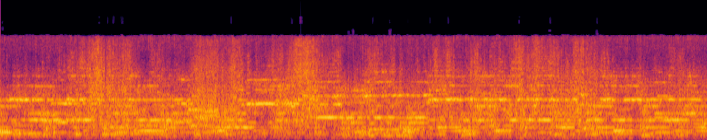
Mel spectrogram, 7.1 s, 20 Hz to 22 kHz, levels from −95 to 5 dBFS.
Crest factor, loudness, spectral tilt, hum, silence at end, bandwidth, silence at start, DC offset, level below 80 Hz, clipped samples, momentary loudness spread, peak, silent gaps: 10 dB; -11 LUFS; -4 dB/octave; none; 0 s; 8.2 kHz; 0 s; under 0.1%; -48 dBFS; under 0.1%; 2 LU; 0 dBFS; none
